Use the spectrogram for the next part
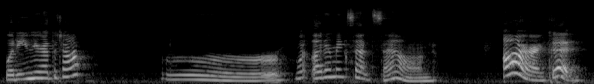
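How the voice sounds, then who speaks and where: A woman's voice: high-pitched, sing-song, bright, forceful tone. A woman teaching a phonics lesson to kindergarten children, patiently prompting them with questions. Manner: slow, sing-song, patient prompting with questions.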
